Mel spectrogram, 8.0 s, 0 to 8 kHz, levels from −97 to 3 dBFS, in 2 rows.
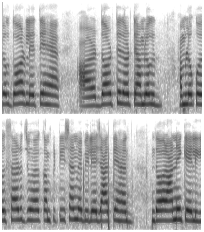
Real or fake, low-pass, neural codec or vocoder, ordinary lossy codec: real; none; none; none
